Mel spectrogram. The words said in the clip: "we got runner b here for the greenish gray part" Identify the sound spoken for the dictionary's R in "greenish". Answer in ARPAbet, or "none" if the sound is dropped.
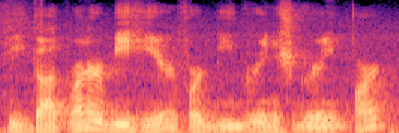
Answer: R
